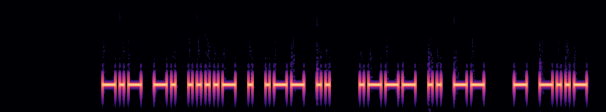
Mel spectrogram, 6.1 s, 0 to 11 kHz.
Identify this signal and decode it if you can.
Morse code, heard as a keyed tone, about 28 wpm, 700 Hz. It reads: KN4EWI JIM TX
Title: K1USN SST QSO Practice - 28wpm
